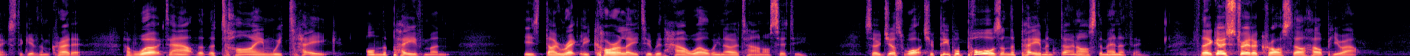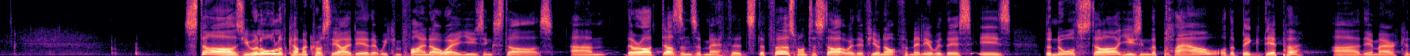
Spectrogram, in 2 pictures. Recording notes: Recorded live at the Tabernacle in London's Notting Hill on 23rd September 2019.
